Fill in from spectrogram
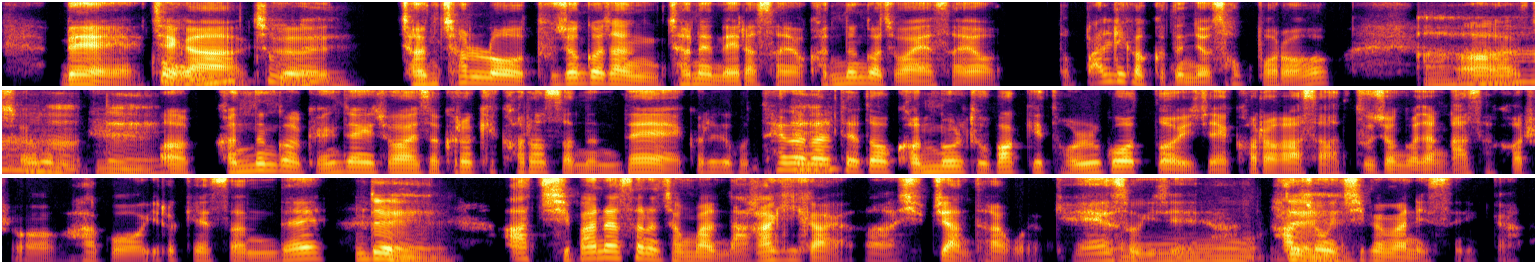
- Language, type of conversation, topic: Korean, advice, 바쁜 일정 때문에 규칙적으로 운동하지 못하는 상황을 어떻게 설명하시겠어요?
- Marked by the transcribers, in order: other background noise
